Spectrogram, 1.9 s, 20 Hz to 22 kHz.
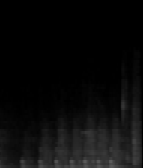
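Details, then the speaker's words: Yamaha Raptor 700 ATV jacked up, front wheel rocked by hand: a string of dull knocks about every fifth of a second from hub play; suspected worn front wheel bearings, owner also checking the hub. "hay que levantar el cuatrimoto con el gato y cuando hacen este movimiento miren ahí se alcanza a apreciar se escucha"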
